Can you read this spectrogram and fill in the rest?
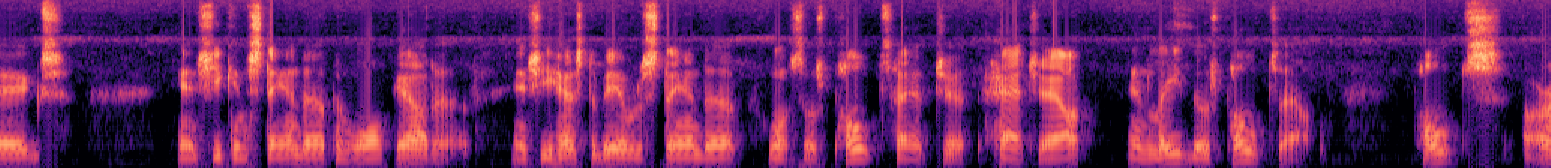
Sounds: speech

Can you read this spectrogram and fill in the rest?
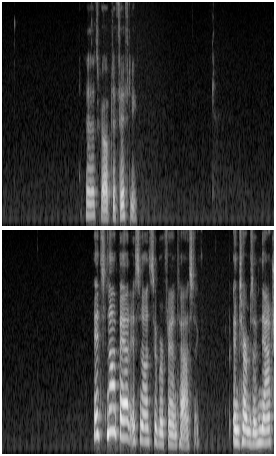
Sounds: speech, inside a small room

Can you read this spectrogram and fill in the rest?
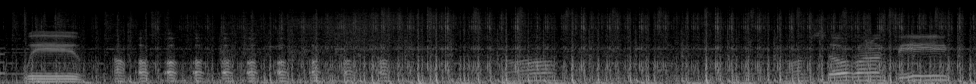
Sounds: music, speech, clip-clop

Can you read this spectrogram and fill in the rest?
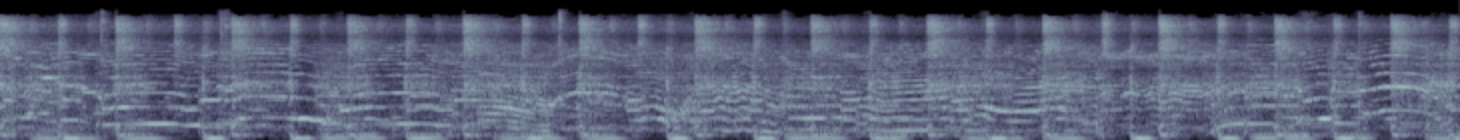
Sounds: plucked string instrument, guitar, music, musical instrument, electric guitar

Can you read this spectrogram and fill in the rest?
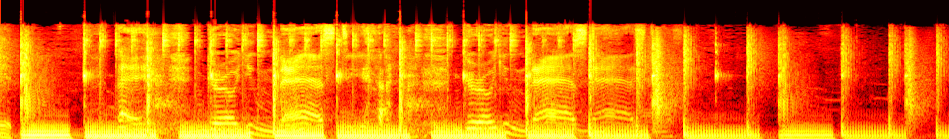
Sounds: hip hop music, music

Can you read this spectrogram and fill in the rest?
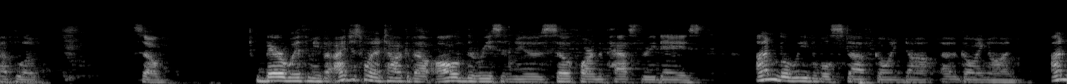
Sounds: speech

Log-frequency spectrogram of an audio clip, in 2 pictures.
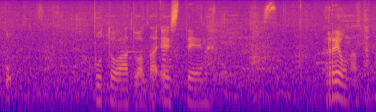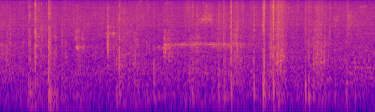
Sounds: clip-clop, animal, horse, speech

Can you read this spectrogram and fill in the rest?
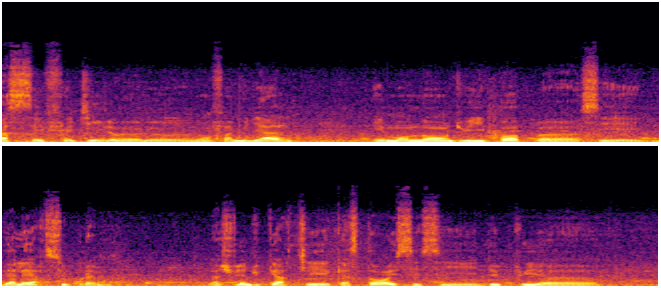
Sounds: speech

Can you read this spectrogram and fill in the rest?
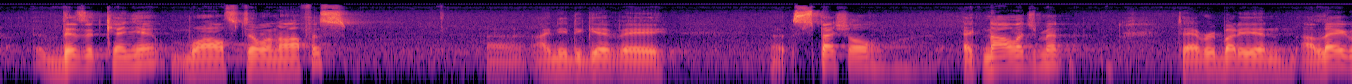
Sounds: narration, speech, man speaking

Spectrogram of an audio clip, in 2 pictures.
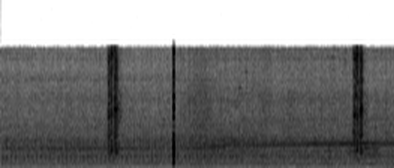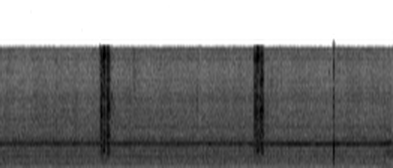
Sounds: speech

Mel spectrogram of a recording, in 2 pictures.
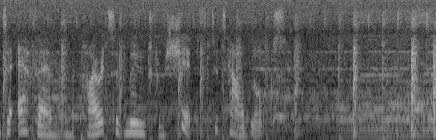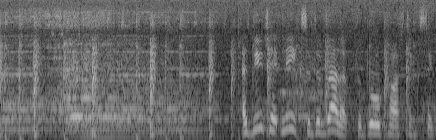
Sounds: speech, music

